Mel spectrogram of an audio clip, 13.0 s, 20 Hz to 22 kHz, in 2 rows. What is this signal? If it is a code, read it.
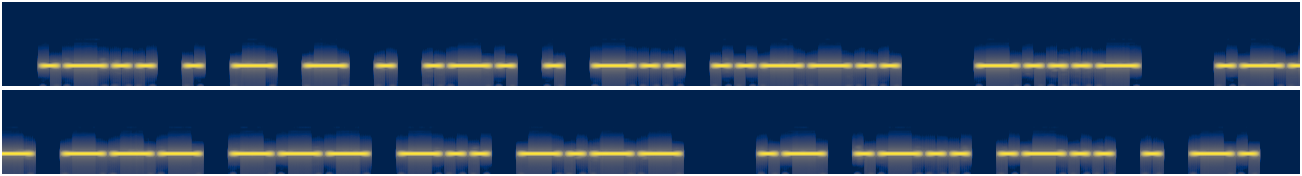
Morse code, heard as a keyed tone, about 20 wpm, 1000 Hz. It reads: LETTERED? <BT> WOODY ALLEN
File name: qotdfiles / 20wpm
